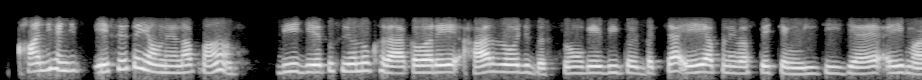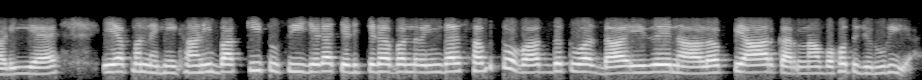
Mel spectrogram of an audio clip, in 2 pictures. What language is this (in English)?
Punjabi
